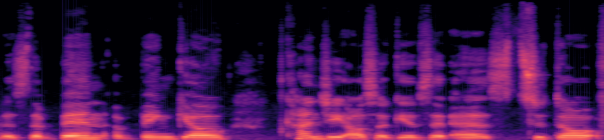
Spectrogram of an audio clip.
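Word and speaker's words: 完: And then the right-hand side is actually pronounced kan.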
